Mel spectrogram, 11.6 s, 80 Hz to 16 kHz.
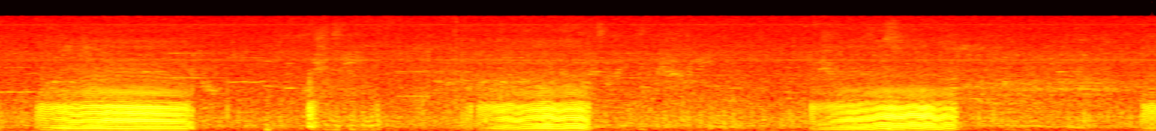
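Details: Three loud, droning, buzzy snores on the in-breath with quiet out-breaths, about 16 breaths a minute, from a snoring animal.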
